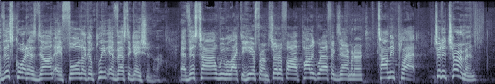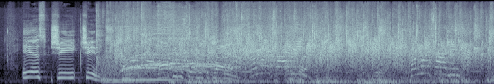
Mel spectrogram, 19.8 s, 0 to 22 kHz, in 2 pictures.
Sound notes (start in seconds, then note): 11.9 cheering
